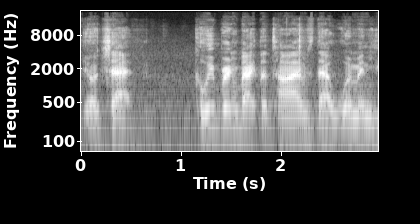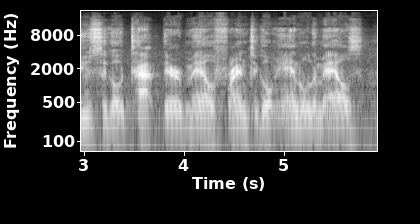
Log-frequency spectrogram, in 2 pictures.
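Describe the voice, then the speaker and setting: A man streaming live, commenting on clips and talking straight to his chat in an animated, emphatic way. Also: medium pitch, normal speed, creaky, a little hiss or hum. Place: New York.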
